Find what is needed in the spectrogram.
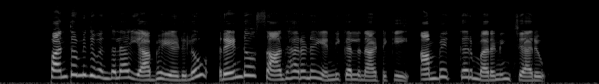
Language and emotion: Telugu, neutral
